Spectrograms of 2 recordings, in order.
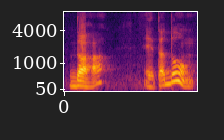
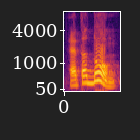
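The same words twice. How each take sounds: First: Said in the usual way. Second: ДОМ pushed up high and louder; question intonation. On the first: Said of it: "in affirmative, the answer was". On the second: Shown as a demonstration. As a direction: ask "Это дом" with a sharp rise on ДОМ. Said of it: "it was an interrogative".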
